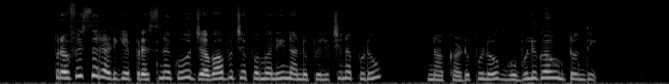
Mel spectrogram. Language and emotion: Telugu, fearful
